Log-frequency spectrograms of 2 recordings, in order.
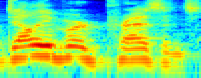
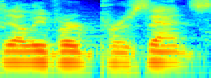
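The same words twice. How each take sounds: First: The stress falls on the first syllable of presents. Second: The stress falls on the second syllable of presents. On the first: The name refers to gifts being offered. The speaker calls it right. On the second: The name suggests someone putting on a show. The speaker calls it wrong.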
